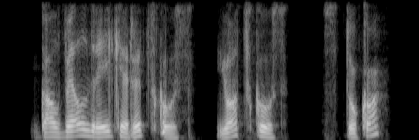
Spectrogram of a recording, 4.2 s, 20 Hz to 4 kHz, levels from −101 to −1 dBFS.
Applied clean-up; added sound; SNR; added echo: none; none; none; none.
